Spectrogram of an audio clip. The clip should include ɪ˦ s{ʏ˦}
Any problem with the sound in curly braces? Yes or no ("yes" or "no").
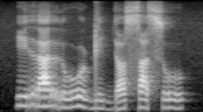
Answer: yes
